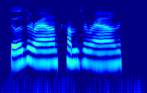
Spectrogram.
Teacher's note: Feel that Z's vibration in your throat linking the words. · But the Z sound is voiced z, meaning your vocal cords do vibrate. When a voiceless S is followed by a voiced sound like a vowel, it often becomes voiced itself, turning into that Z.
